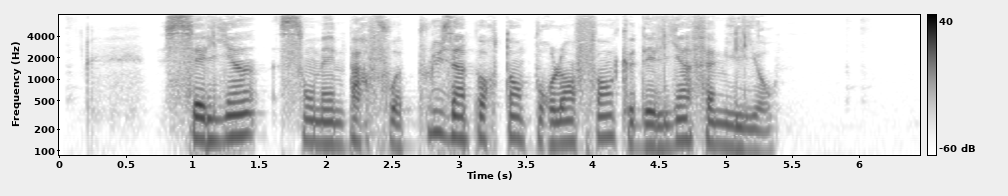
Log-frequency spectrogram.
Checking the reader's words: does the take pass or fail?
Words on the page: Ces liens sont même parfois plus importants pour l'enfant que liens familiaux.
fail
